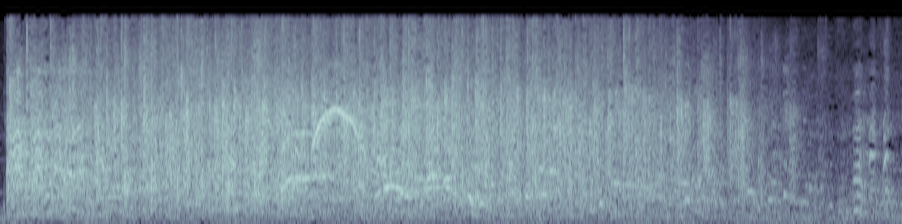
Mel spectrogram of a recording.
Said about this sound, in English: Just clap for a dead baby. You applauded a dead baby.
